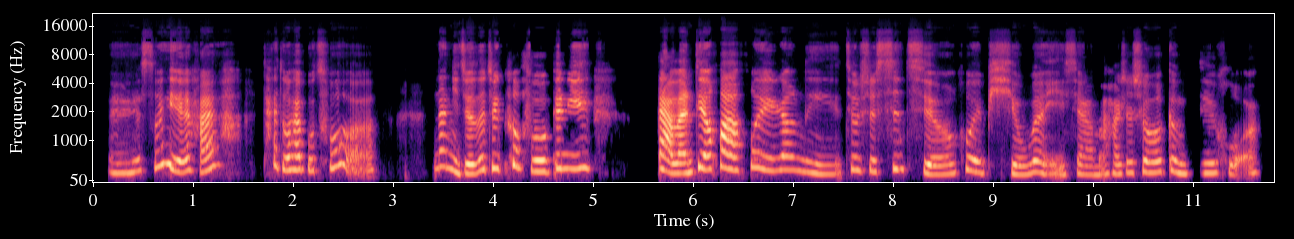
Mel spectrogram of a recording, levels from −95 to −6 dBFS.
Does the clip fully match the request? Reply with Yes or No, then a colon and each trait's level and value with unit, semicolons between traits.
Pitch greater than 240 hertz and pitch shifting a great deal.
Yes: very high, 270 Hz; wide, 5.7 semitones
